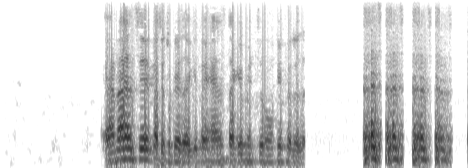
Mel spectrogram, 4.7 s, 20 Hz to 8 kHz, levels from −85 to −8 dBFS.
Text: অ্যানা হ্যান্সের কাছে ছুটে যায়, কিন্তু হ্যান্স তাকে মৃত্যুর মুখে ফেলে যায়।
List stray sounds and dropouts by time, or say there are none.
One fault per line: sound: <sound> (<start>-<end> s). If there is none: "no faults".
sound: laugh (3.6-4.5 s)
